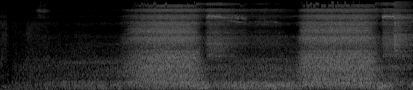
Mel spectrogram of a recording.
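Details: Steady airy hiss and blowing roar of a travel CPAP machine that swells and eases in waves, with faint high whistles; CPAP machine noise.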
